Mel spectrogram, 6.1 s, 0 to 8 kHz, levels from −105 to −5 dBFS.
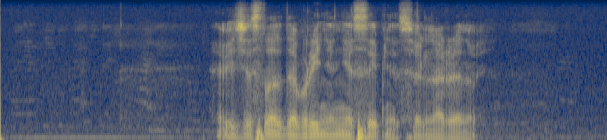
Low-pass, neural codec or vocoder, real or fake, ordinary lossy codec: none; none; real; none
